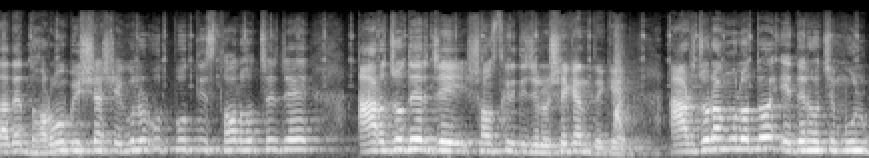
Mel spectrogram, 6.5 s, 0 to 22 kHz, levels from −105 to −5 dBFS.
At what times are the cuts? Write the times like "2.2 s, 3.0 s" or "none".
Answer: none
